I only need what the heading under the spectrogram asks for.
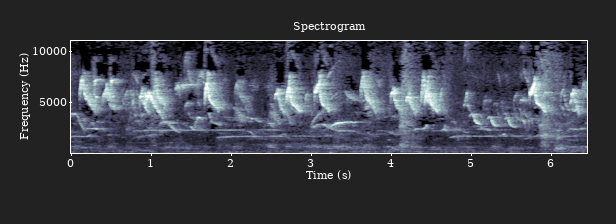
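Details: Oriental white-eyes competing in a song and style contest in Balingian, Sarawak, 2023; busy high twittering in quick descending notes, short thin whistles in between, and a low murmur of people throughout.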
